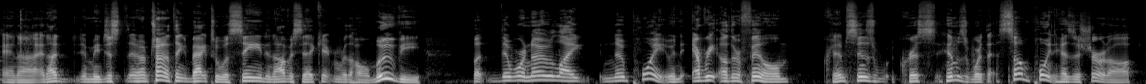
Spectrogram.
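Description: A man's voice: mid-range voice, animated, brisk. Opinionated man hosting casual film talk. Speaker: podcast host. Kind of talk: casual film review discussion.

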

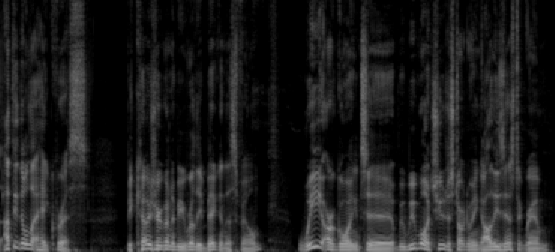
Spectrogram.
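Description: A man hosting a podcast, talking through a film review in a rambling, conversational way. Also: mid-range voice. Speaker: podcast host. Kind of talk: casual movie review discussion.

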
